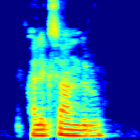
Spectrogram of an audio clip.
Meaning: a male given name from Ancient Greek, equivalent to English Alexander
- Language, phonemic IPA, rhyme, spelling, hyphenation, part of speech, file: Romanian, /a.lekˈsan.dru/, -andru, Alexandru, Ale‧xan‧dru, proper noun, LL-Q7913 (ron)-Alexandru.wav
